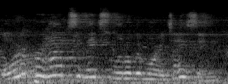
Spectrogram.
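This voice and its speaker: A woman with a high, very animated voice co-hosts a live stage show from a script. She sounds distant and echoey on a PA, with loud music and a crowd. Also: fast talker. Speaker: event co-host. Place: event stage.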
